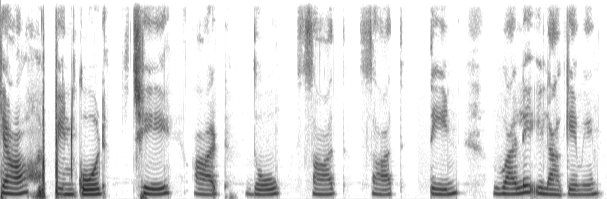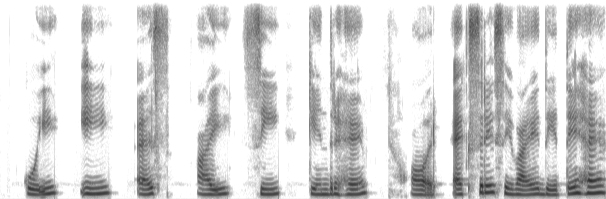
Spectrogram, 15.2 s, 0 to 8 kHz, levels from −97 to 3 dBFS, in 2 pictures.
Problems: none marked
